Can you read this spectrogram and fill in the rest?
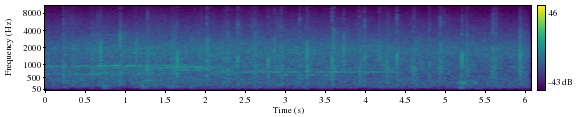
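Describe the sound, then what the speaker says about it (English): An audience at Denison University's 2024 commencement claps warmly for the graduating class, a sustained, even round of applause from a large crowd lasting several seconds, with no talking. "Can we give them a round of applause?"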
